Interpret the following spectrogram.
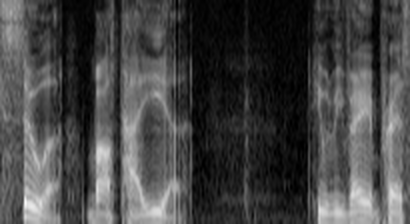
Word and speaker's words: Mataia: I think it's Ia is how he pronounces it. Sua Mataia.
